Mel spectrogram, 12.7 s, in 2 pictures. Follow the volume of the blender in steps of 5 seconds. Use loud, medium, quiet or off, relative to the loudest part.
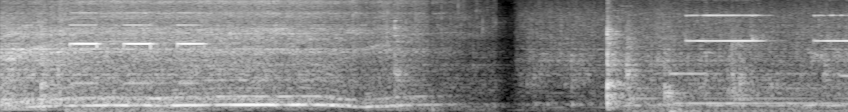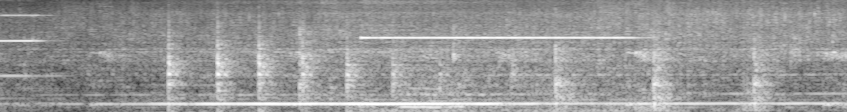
loud, loud, medium.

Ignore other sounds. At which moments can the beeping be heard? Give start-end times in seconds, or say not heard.
0.5-1.6, 4.7-6.8, 9.1-11.2.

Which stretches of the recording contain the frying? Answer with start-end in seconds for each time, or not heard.
2.8-12.6.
